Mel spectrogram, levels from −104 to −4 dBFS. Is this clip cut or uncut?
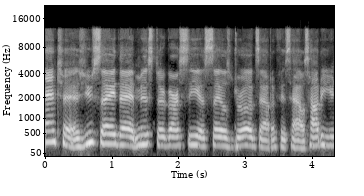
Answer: uncut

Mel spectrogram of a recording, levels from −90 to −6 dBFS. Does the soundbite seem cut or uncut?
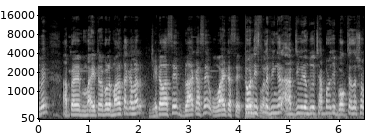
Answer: cut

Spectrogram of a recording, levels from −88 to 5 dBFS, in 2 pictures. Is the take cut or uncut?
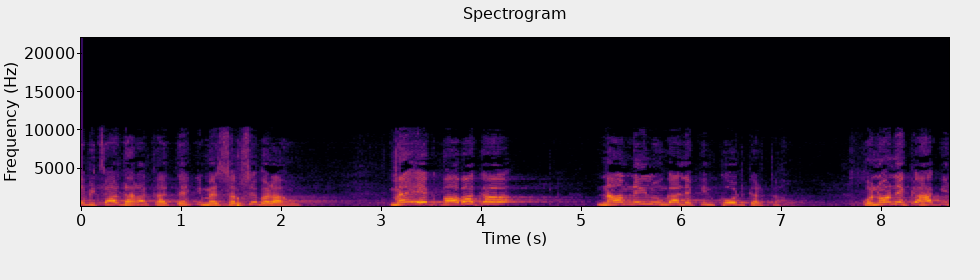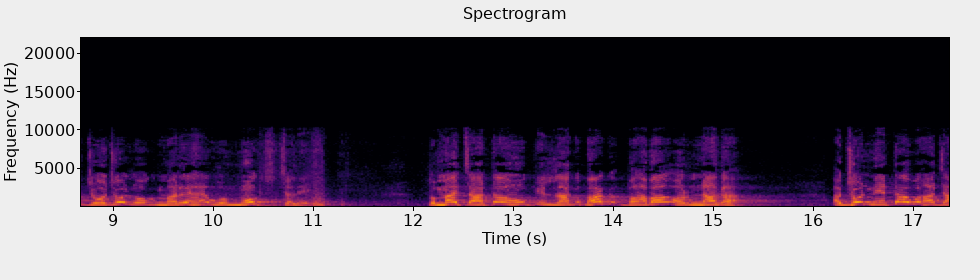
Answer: uncut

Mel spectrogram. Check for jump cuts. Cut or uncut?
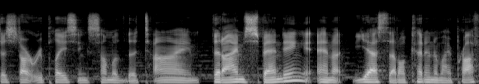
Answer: cut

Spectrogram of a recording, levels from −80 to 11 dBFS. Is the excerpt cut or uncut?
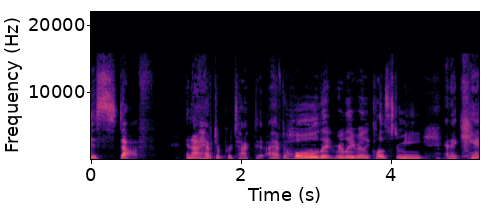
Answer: uncut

